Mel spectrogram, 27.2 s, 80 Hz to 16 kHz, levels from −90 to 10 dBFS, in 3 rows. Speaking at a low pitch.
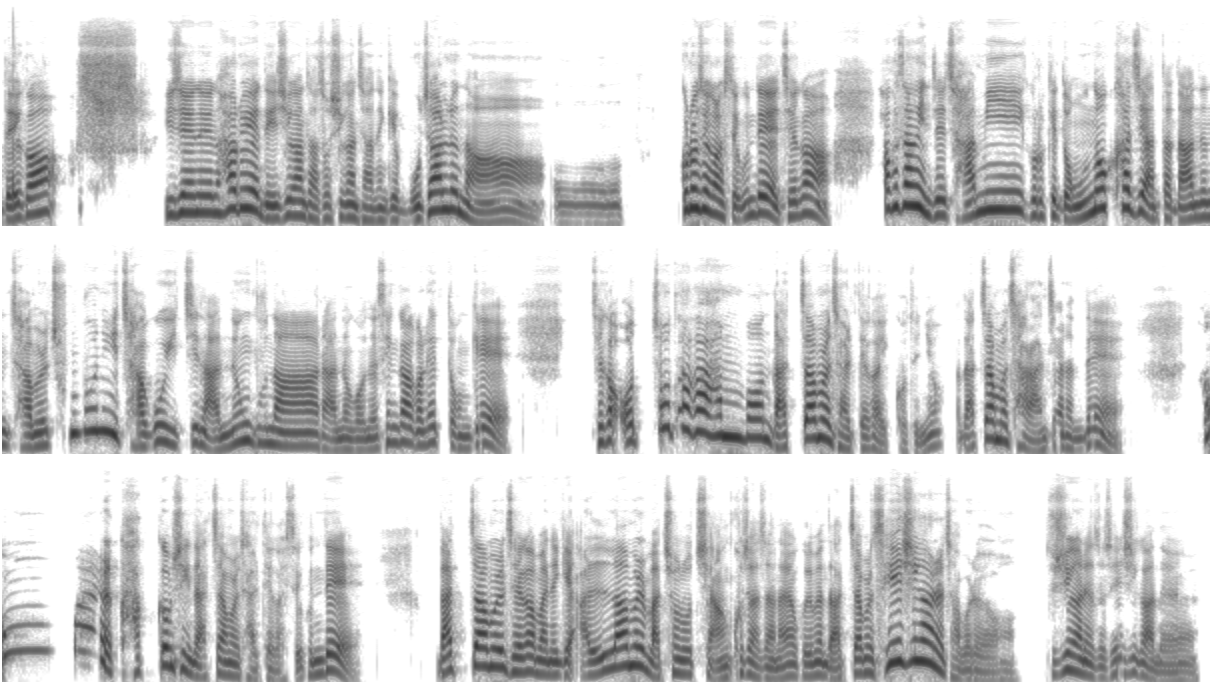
No: high, 190 Hz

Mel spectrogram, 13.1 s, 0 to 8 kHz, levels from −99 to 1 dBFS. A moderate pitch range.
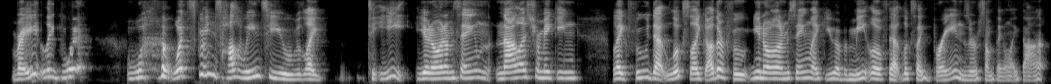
Yes: average, 3.8 semitones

